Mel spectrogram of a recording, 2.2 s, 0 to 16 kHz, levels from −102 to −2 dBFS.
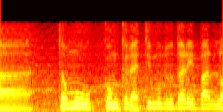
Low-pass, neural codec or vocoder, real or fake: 7.2 kHz; codec, 16 kHz, 0.4 kbps, LongCat-Audio-Codec; fake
